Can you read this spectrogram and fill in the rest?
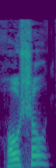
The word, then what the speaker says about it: Hochul: Kathy, I believe it's pronounced Hochul, Kathy Hochul.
